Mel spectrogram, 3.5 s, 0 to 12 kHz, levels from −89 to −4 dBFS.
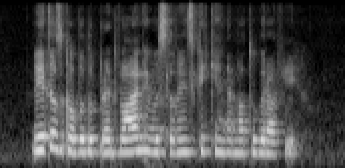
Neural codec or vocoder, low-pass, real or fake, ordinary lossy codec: codec, 44.1 kHz, 2.6 kbps, SNAC; 10.8 kHz; fake; none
